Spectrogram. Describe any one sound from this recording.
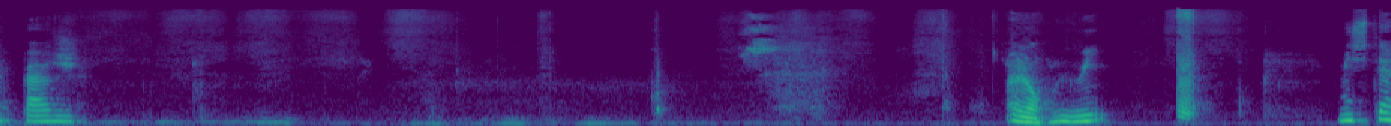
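Hands brush softly across paper.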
